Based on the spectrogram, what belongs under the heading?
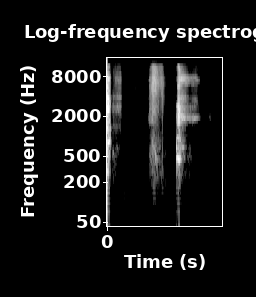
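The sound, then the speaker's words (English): A woman coughs three times in short, harsh bursts separated by brief pauses, the last cough slightly louder and longer, with no talking around them. “And now she's coughing.”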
